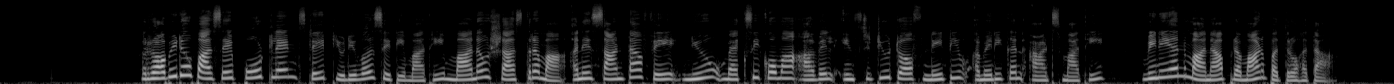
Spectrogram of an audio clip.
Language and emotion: Gujarati, neutral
